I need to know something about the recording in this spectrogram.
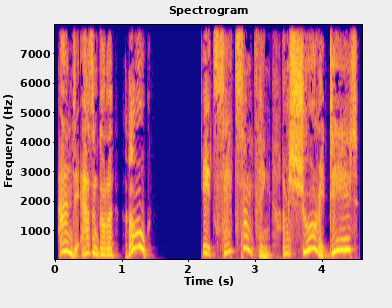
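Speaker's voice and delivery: put-on high child's voice leaping on a sudden "oh"; startled girl. Sister hears buried creature speak, high startled excitement.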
